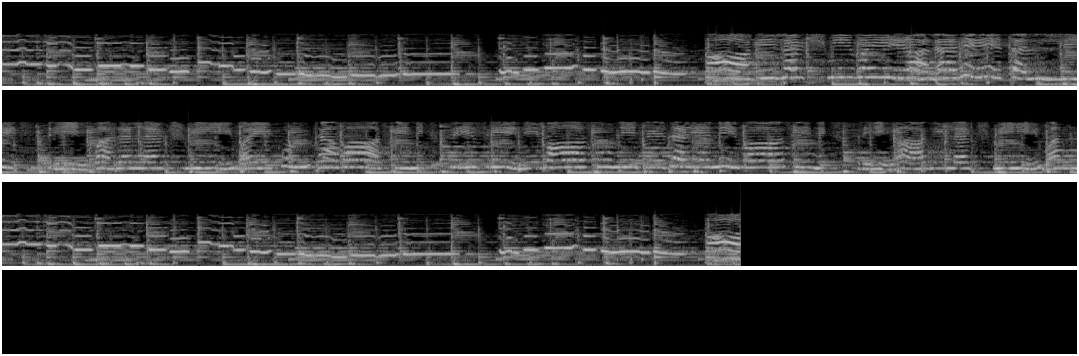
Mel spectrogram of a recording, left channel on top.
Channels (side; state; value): right; drops out; at 7.4 s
